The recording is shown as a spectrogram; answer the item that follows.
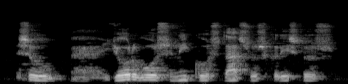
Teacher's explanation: first names that are only two syllables they are stressed on the second from the end and the end knows soos Nikos tasos Christos etc etc now · They are stressed on the second from the end, and they end in os.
